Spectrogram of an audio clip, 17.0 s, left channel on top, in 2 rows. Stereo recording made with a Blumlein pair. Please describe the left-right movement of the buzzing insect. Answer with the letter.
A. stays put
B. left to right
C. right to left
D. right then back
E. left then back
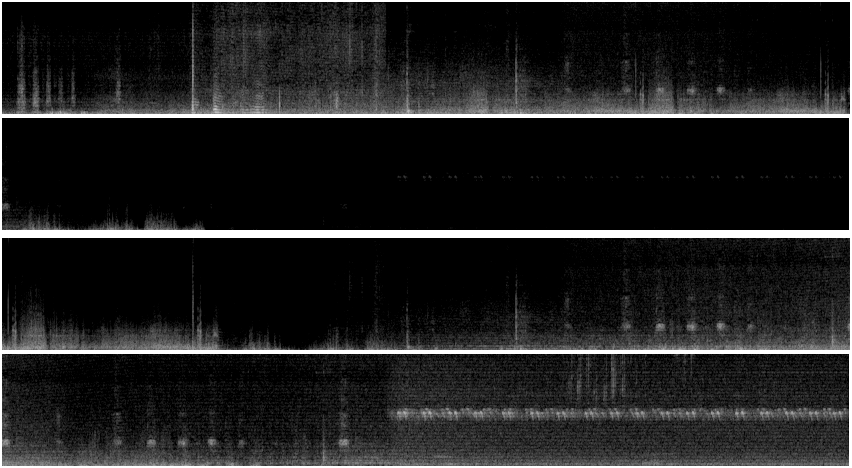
B.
